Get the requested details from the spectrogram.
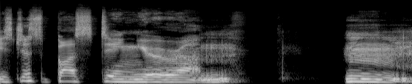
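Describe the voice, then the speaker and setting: A man speaks in a put-on character voice that is gruff and medium in pitch. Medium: read story. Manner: halting, forgetful.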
